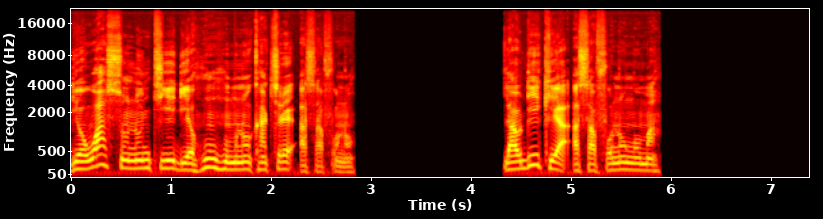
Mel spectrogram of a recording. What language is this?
Akan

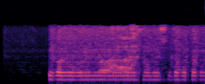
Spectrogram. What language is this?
Bangla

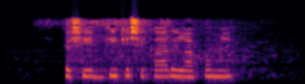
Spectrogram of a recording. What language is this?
Urdu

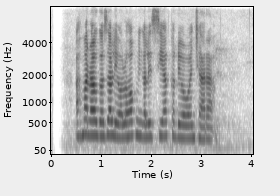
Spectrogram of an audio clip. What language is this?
Sundanese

